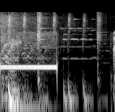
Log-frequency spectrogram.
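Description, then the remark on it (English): A phone rings once with a steady electronic tone for about a second, then cuts off abruptly as a voice begins speaking over a faint line. “Be careful answering that call.”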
